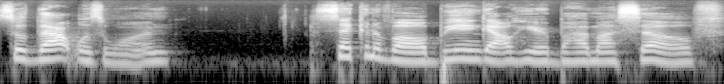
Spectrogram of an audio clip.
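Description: With an American accent and a plain, everyday voice, a woman talks at a moderate pace and medium pitch, her intonation fairly even, in a very clean recording with a silent background. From US Midwest, Chicago. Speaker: Broadway performer. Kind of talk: casual interview.

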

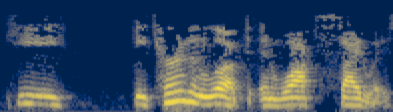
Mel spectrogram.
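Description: In an American accent, a normal speaking voice moves at a fairly slow pace with ordinary pitch variation. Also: man. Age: 50s. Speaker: bow hunter and habitat manager. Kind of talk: casual interview.

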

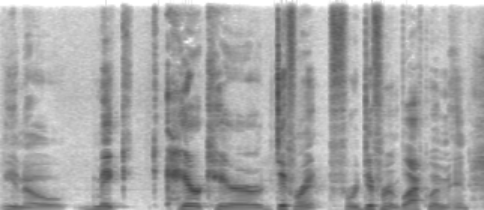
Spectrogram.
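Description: In a very clean recording with a silent background, a woman with an American accent has an unremarkable speaking voice, speaking at a moderate pace in medium pitch with fairly even intonation. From US South. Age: 30s. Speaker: photographer. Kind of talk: casual chat.

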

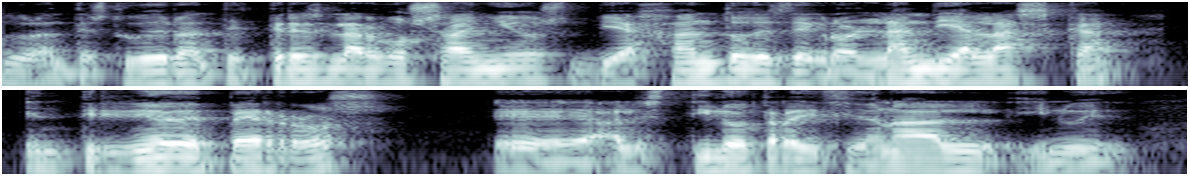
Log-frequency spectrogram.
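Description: This man's fairly low voice stays in a flat monotone. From Spain, Madrid. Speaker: polar explorer. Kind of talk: interview. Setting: remote call.

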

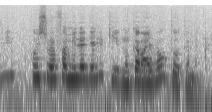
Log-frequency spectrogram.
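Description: Lively intonation marks this man's speech, heard with audible room echo and noticeable background noise. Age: young. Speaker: cultural association leader. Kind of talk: radio interview. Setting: radio studio.

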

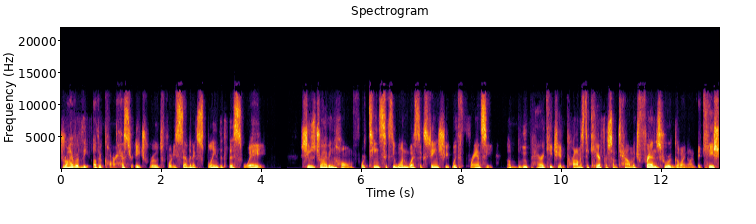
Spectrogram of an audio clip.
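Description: A man talks at a moderate pace in a fairly low, somewhat breathy voice with ordinary pitch variation, in a dry, close sound with no echo and a quiet background. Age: 50s. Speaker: podcast host. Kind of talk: casual chat. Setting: video call.

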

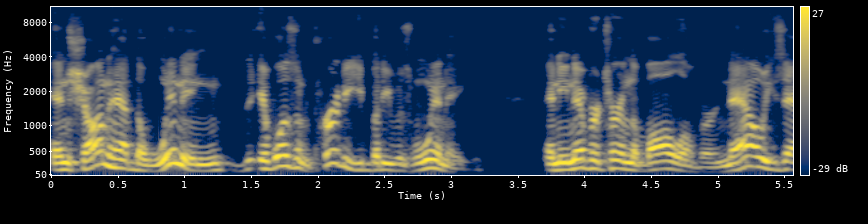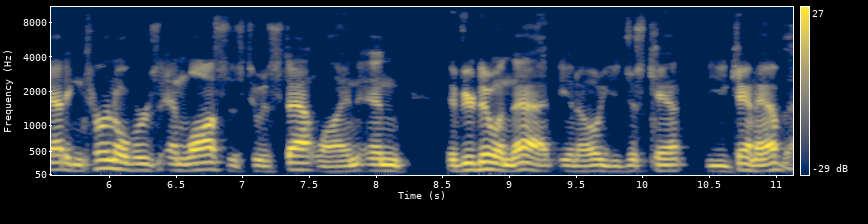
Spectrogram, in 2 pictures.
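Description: Lively intonation at a moderate tempo in an unremarkable speaking voice. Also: man, medium pitch for a man. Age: 30s. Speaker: sports beat writer. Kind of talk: casual chat.

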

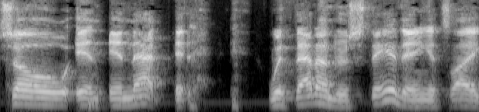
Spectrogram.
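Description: Speaking in a normal speaking voice, a man keeps a moderate pace and ordinary pitch variation. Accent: American. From California. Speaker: podcast host. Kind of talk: interview conversation.

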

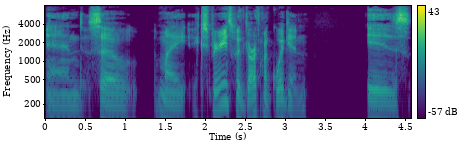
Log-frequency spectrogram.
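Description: In dry, close sound with no echo and a very clean recording with a silent background, a man with an American accent and a fairly low pitch speaks in an unremarkable speaking voice with ordinary pitch variation. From Long Island, New York (Suffolk County). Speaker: wrestling podcaster and former sportswriter. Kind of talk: casual chat.

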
